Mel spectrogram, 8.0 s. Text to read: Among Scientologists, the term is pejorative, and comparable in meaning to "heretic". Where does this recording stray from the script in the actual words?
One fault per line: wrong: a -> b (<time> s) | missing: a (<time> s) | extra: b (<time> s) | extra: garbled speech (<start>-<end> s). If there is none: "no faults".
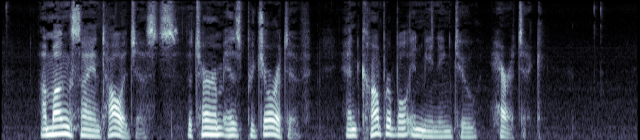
no faults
